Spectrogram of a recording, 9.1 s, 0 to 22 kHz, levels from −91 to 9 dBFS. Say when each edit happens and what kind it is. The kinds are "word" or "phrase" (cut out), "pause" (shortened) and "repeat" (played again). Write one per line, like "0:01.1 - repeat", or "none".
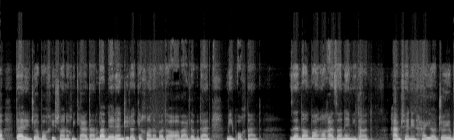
0:01.4 - phrase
